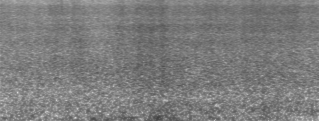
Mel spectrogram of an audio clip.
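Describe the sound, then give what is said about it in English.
Storm waves crash and churn against the Bering Sea shore a few feet from an archaeological dig site in Alaska's Aleutian Islands, in a steady, loud roar, with gusting wind buffeting the microphone and a surge peaking briefly midway through. “Only a few feet away from the Uducton archaeological dig site, waves from a storm are crashing into the shore.”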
